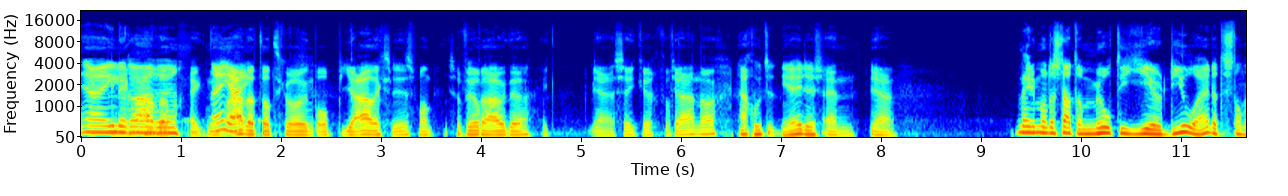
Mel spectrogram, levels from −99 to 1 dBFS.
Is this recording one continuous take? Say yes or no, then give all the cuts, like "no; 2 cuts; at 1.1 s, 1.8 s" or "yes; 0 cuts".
no; 8 cuts; at 1.1 s, 2.3 s, 3.1 s, 3.5 s, 4.0 s, 5.9 s, 7.0 s, 7.8 s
